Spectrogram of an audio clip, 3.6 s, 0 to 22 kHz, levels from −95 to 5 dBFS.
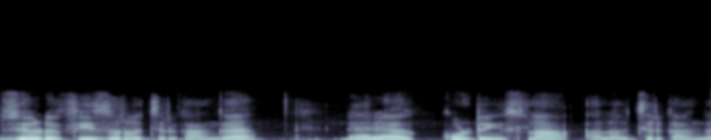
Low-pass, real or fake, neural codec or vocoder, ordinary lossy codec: none; fake; codec, 16 kHz, 6 kbps, DAC; none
